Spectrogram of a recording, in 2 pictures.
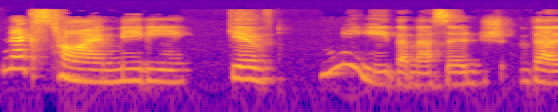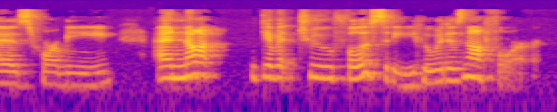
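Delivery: slow, pointed mock-polite request; passive aggressive. Ben asks about his message, hiding his thoughts, passive aggressive. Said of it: "very passive aggressive".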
